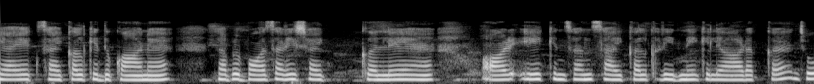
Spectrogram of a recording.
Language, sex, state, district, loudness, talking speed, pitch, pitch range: Hindi, female, Bihar, Vaishali, -12 LUFS, 170 wpm, 225 Hz, 220-235 Hz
